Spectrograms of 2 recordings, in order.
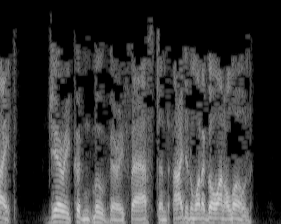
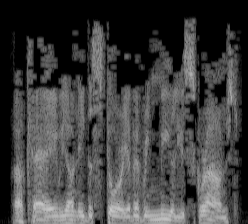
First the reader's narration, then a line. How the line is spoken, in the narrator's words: Christopher growled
